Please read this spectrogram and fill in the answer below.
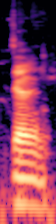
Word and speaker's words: Xone: Xone. Because we're not sure how to pronounce it. That's Because it's the like Ozone, but Yeah. with an X.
